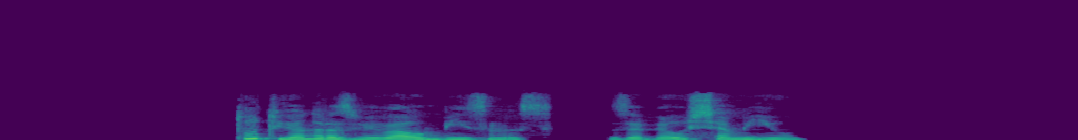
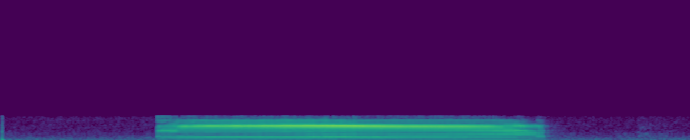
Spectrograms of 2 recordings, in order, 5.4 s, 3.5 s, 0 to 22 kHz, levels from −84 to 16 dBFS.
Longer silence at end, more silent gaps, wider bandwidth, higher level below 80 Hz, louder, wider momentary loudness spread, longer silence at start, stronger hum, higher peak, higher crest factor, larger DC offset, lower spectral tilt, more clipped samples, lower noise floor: first, 1.4 s vs 0.75 s; first, 2.77-3.03 s vs none; first, 7.8 kHz vs 4 kHz; second, -68 dBFS vs -62 dBFS; second, -22 LUFS vs -8 LUFS; second, 13 LU vs 16 LU; first, 1.2 s vs 0.8 s; neither; second, -6 dBFS vs 0 dBFS; about the same, 18 dB vs 14 dB; neither; first, -6 dB/octave vs -4.5 dB/octave; neither; first, under -90 dBFS vs -55 dBFS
